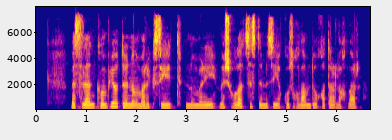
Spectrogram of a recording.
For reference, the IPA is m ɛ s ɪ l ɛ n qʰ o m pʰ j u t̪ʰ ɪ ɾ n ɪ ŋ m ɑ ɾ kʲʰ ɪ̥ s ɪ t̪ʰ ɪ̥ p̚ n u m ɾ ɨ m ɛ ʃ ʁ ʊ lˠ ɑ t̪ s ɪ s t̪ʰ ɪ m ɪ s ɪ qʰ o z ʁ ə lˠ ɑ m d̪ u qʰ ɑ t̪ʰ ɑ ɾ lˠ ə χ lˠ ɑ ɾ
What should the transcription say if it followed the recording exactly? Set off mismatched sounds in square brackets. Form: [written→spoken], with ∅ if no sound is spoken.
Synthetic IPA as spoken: m ɛ s ɪ l ɛ n [qʰ→kʰ] o m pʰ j u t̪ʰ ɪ ɾ n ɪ ŋ m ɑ ɾ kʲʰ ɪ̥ s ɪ t̪ʰ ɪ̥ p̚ n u m ɾ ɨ m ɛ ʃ ʁ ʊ lˠ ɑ t̪ s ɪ s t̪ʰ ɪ m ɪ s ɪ qʰ o z ʁ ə lˠ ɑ m d̪ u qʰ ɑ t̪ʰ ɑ ɾ lˠ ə χ lˠ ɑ ɾ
